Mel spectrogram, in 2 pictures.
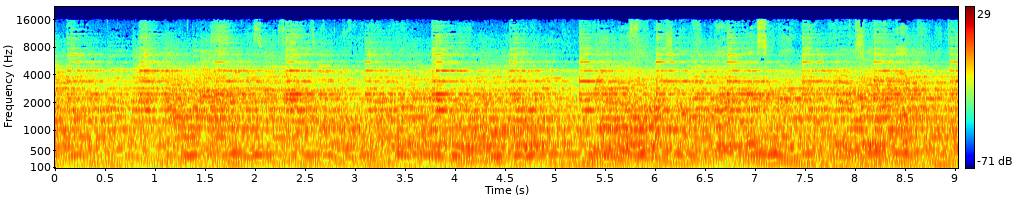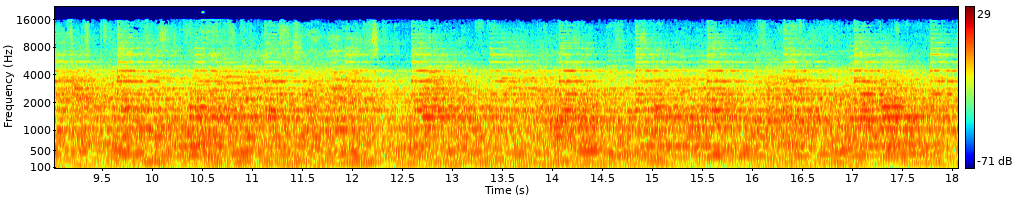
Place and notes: Aarau, Kirchplatz, Maienzug Schweiz - Maienzug Churchbells
After the Maienzug the bells of the church are tolling for a long time.
Aarau, Switzerland, 1 July 2016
